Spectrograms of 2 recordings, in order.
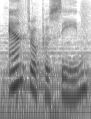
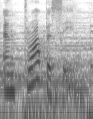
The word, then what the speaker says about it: Anthropocene: age we may be entering she says that anthropocene is the preferred pronunciation rather than anthropocene well i got to tell you molly i've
